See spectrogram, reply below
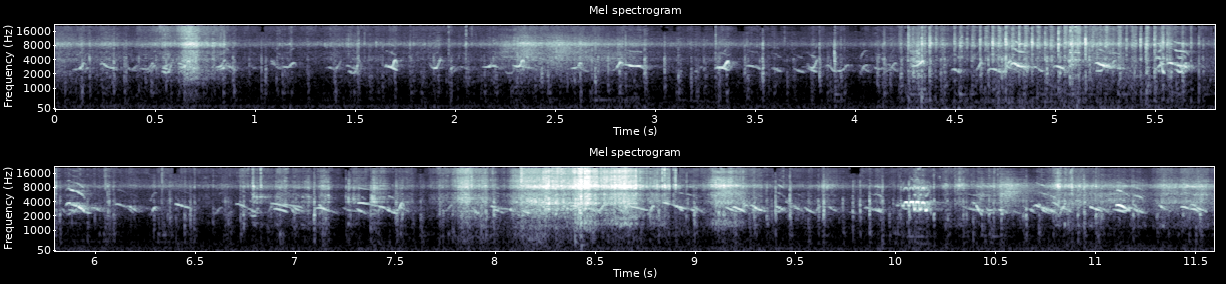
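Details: Young domestic chickens calling out of thirst for water, a steady flock chorus of quick, high, downward-slurred peeps, interrupted by a brief loud rustle or scrape midway.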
